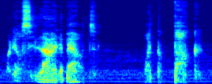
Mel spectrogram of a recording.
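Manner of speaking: hushed unvoiced disbelief; breathless mock-whispered accusation. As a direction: whisper it like a stunned secret. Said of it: "It's like".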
